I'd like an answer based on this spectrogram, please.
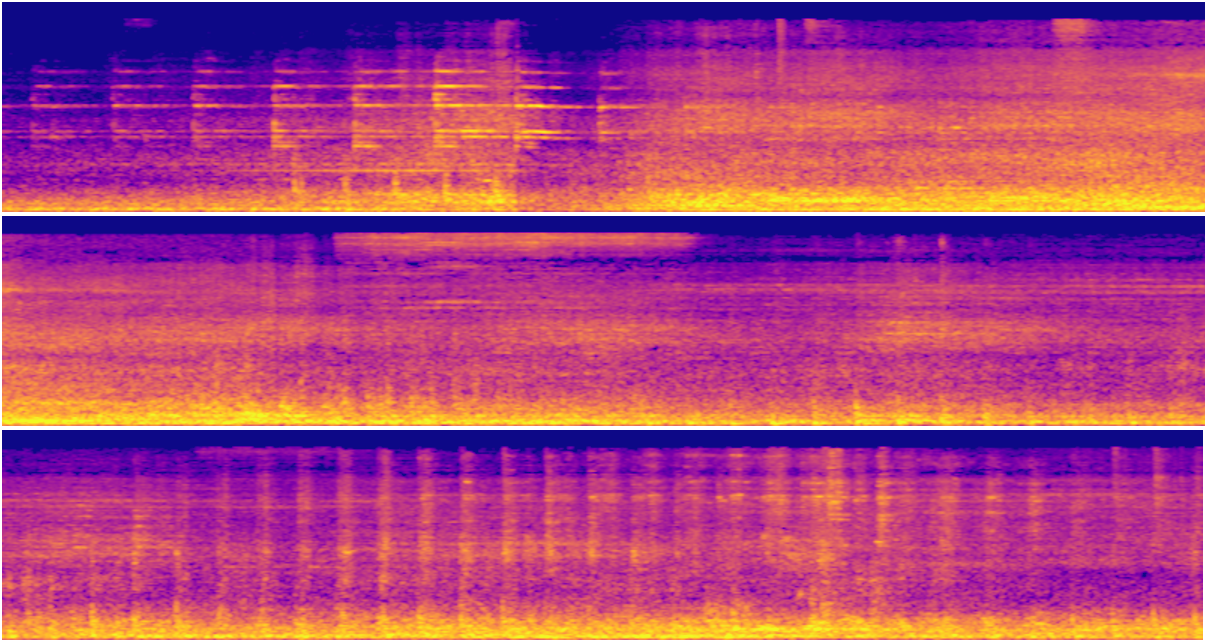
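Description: Diesel freight train passing close by: the locomotive's rumble builds and goes by in the first few seconds, then a long string of loaded lumber flatcars rolls past with a steady clickety-clack of wheels over the rail joints.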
